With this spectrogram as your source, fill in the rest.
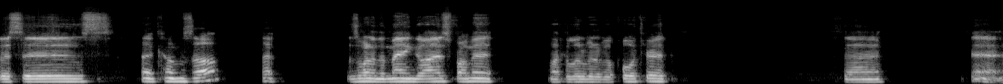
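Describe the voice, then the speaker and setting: The speaker has an Australian accent and fairly even intonation, with long, frequent pauses. The sound is dry and close, with no echo. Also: man, medium pitch for a man. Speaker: comic artist. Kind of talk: casual chat. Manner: halting.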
